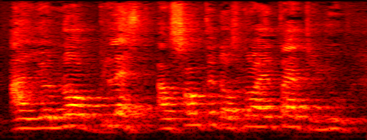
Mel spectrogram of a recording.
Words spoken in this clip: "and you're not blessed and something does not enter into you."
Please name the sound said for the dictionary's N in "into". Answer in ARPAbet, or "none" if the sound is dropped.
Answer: none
